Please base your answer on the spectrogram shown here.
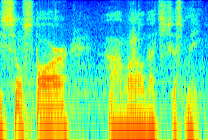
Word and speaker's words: Silstar: sister way so and i apologize if i'm pronouncing it silster and it should be silstar uh well that's just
